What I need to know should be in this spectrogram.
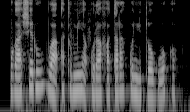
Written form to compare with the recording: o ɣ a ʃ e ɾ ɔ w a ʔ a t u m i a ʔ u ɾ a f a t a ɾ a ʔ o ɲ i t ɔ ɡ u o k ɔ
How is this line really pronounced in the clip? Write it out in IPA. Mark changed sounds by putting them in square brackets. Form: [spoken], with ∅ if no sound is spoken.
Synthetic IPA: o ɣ a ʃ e ɾ [u] w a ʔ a t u m i a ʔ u ɾ a f a t a ɾ a [k] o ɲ i t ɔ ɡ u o k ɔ

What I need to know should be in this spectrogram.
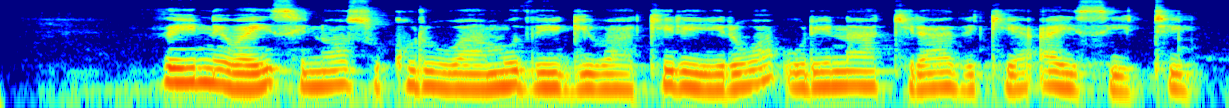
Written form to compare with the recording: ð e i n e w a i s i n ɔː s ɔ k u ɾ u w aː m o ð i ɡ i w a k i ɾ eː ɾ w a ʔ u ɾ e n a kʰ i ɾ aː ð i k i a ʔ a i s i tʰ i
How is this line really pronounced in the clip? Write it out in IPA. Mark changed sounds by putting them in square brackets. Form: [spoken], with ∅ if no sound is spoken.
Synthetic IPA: ð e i n e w a i s i n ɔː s [u] k u ɾ u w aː m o ð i ɡ i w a k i ɾ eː ɾ w a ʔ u ɾ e n a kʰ i ɾ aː ð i k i a ʔ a i s i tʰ i

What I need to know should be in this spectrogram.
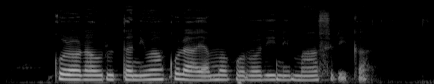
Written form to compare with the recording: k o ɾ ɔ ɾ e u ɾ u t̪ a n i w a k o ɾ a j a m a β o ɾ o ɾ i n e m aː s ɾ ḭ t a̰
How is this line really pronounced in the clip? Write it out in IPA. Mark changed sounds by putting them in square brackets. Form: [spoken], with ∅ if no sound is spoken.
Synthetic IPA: k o ɾ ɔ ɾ [a] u ɾ u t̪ a n i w a k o ɾ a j a m a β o ɾ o ɾ i n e m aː [f] ɾ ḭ [k] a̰

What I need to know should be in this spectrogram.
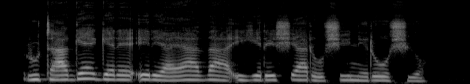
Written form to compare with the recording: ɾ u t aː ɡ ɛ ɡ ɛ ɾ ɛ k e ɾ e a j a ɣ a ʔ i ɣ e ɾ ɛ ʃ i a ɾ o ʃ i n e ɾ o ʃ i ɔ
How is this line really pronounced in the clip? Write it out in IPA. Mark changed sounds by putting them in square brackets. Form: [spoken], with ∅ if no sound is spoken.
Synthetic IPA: ɾ u t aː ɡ ɛ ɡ ɛ ɾ ɛ [ʔ] e ɾ e a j a [ð] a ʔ i ɣ e ɾ [e] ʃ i a ɾ o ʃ i n e ɾ o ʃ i ɔ

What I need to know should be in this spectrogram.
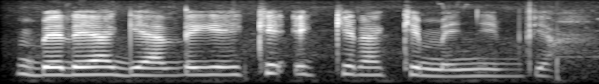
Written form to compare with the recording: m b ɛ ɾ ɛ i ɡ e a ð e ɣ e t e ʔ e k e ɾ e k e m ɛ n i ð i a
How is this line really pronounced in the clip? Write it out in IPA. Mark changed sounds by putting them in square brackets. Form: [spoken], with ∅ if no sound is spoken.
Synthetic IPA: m b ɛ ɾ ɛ [a] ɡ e a ð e ɣ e [k] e ʔ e k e ɾ [a] k e m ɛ [ɲ] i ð [j] a

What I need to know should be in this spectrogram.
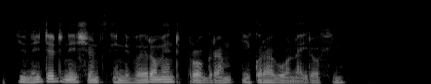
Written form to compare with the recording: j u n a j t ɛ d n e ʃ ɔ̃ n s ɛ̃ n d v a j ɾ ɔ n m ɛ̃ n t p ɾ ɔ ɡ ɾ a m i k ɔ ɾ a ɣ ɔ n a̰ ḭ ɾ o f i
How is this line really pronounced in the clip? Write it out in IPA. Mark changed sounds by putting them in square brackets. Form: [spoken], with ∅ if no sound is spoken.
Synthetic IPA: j u n a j t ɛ d n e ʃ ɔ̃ n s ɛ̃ n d v a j ɾ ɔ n m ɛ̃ n t p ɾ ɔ ɡ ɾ a m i k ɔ ɾ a ɣ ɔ n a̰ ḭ ɾ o f i

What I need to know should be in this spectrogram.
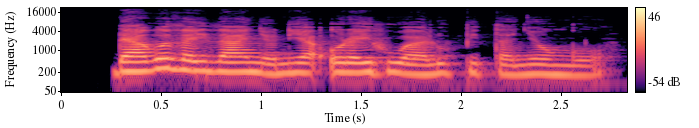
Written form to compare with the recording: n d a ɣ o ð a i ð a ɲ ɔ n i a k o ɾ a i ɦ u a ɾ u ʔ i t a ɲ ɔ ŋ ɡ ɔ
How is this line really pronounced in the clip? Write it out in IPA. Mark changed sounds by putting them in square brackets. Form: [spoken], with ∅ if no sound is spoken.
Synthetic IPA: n d a ɣ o ð a i ð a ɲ ɔ n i a [ʔ] o ɾ a i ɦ u a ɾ u [p] i t a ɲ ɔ ŋ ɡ ɔ

